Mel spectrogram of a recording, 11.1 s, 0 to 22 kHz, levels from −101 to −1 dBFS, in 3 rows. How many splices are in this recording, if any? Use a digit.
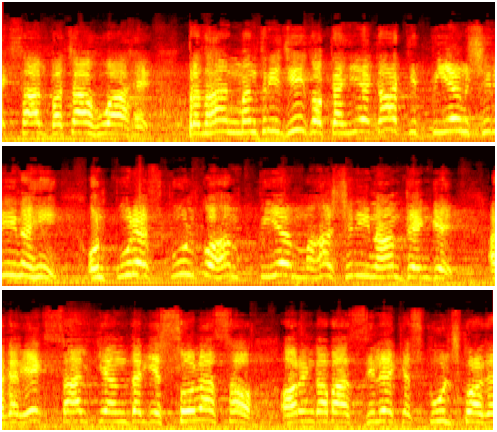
1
